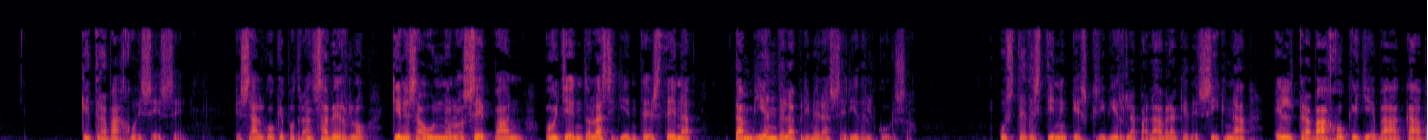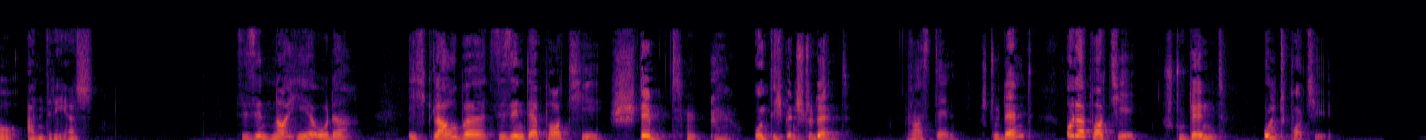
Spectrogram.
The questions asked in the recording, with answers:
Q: Ustedes tienen que escribir la palabra que designa el trabajo que lleva a cabo Andreas.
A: Andreas se gana la vida como portier, como recepcionista.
